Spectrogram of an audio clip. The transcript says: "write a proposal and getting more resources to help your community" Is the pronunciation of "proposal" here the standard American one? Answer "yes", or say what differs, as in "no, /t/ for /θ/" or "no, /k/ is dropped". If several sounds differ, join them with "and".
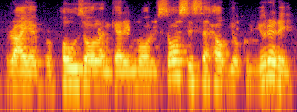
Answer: yes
